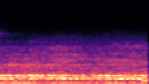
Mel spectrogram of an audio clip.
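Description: Ambient background music: a deep, steady drone with a few sustained tones held above it.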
